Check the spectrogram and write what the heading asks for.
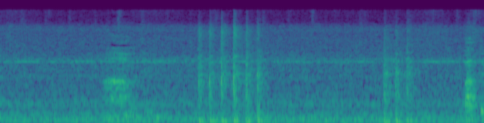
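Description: A cooking utensil knocking and clinking against a stainless-steel saucepan on the hob, in a quick rattling cluster midway and a shorter one near the end, over a steady hum.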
